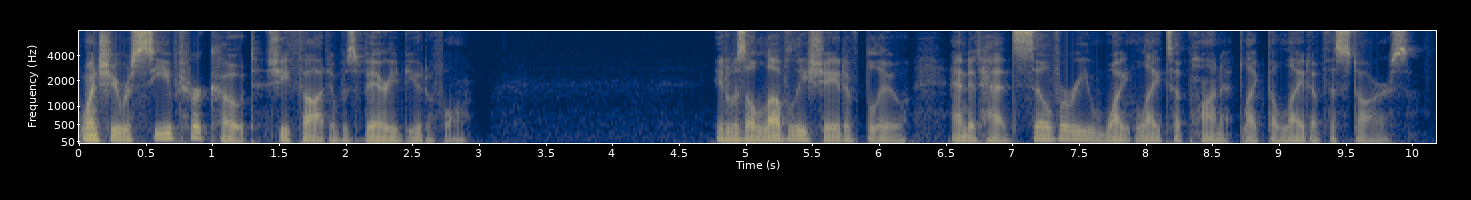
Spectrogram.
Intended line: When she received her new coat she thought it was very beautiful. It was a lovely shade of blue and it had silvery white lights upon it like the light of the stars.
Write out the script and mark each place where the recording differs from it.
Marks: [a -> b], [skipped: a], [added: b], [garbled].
When she received her [skipped: new] coat she thought it was very beautiful. It was a lovely shade of blue and it had silvery white lights upon it like the light of the stars.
